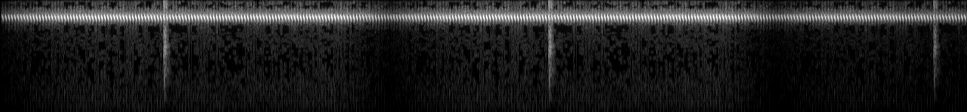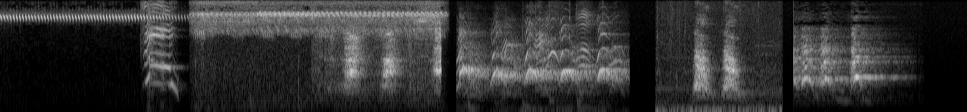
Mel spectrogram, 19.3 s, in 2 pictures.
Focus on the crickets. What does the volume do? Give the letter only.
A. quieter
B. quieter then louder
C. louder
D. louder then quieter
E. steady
A.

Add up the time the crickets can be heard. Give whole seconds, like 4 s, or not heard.
14 s.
